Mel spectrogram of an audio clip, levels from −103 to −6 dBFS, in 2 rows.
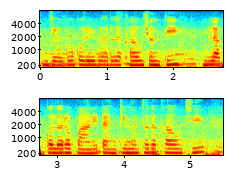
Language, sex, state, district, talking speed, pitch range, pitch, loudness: Odia, female, Odisha, Khordha, 110 wpm, 210-215 Hz, 215 Hz, -17 LUFS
